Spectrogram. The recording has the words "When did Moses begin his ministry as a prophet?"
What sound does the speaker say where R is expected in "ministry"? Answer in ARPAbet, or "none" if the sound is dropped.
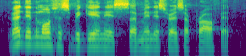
none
